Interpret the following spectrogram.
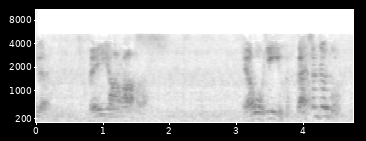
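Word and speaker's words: וַיַּעַשׂ: But we're just going to use the modern Hebrew pronunciation, too. I don't want to totally confuse you, okay? I just want you to know it's there. All right. Veya'as.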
